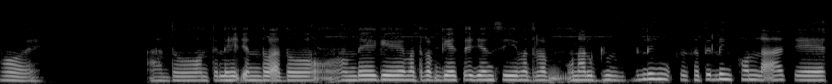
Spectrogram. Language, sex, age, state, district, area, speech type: Santali, female, 45-60, Jharkhand, Bokaro, rural, spontaneous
